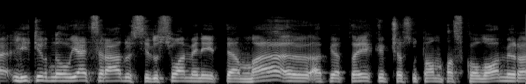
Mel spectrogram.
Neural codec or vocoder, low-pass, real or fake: codec, 44.1 kHz, 3.4 kbps, Pupu-Codec; 9.9 kHz; fake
